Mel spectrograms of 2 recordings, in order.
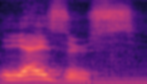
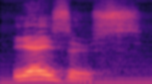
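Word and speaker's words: Ἰησοῦς: If you're a Greek person, you would pronounce it Iesus. Iesus.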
